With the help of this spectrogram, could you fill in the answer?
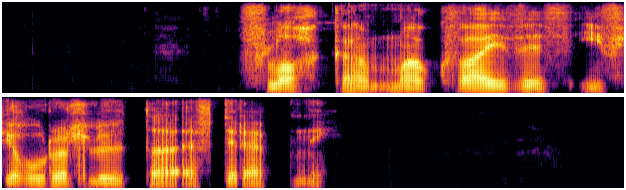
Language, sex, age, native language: Icelandic, male, 30-39, Icelandic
